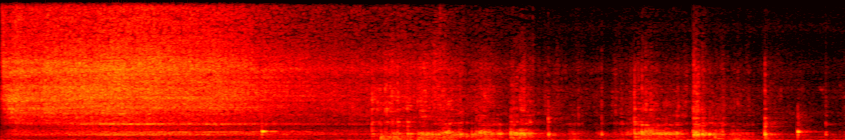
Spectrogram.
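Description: Blended curd is poured into a hot pan, giving a steady hiss that fades, then a spoon stirs it with close, irregular scraping and clinks, loud and with no talk.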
